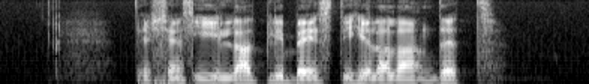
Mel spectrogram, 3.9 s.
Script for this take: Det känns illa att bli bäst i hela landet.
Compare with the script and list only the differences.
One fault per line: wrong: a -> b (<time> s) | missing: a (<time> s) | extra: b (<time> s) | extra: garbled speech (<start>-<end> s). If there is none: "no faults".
no faults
